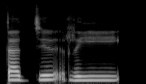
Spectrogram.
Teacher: ری حروف مدہ ہے، یا سے پہلے زیر، ہم اس لیے اس کو کھینچ کے پڑھیں گے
